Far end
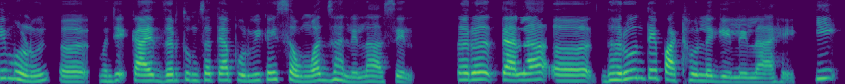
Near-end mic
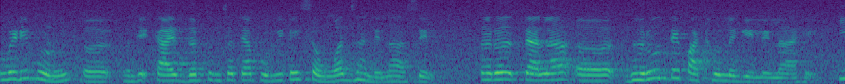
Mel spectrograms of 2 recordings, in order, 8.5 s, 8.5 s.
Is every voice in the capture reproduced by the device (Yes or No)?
Yes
